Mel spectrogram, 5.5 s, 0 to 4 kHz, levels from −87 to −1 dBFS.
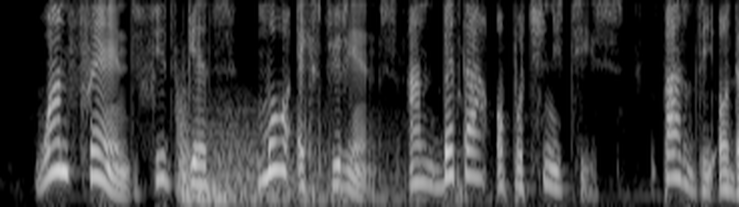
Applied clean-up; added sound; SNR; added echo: none; Explosion; 13 dB; none.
